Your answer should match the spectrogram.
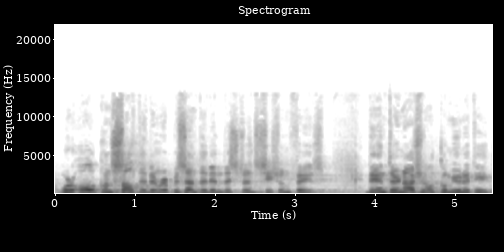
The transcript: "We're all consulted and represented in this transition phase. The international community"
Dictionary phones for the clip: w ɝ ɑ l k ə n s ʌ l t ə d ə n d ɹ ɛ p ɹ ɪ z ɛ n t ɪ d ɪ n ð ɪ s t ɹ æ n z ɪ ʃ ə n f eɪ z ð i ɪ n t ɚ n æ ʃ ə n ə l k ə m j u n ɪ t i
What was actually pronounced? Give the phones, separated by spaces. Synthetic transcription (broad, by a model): w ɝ ɑ l k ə n s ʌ l t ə d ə n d ɹ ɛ p ɹ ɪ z ɛ n t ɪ d ɪ n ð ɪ s t ɹ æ n s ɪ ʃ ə n f eɪ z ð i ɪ n t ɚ n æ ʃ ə n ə l k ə m j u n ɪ t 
